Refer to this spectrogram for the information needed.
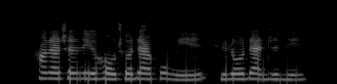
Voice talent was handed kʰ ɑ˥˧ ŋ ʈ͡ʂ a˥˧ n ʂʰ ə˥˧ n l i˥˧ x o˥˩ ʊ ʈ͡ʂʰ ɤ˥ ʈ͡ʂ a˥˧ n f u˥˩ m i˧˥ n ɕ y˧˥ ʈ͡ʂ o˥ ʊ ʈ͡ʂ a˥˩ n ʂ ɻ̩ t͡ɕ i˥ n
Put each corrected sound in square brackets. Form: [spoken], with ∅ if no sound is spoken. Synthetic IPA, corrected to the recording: kʰ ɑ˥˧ ŋ ʈ͡ʂ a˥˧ n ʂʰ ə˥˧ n l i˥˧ x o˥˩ ʊ ʈ͡ʂʰ ɤ˥ ʈ͡ʂ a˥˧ n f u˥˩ m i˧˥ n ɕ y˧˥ ʈ͡ʂ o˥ ʊ ʈ͡ʂ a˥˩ n [ʈ͡ʂ] ɻ̩ t͡ɕ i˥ n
